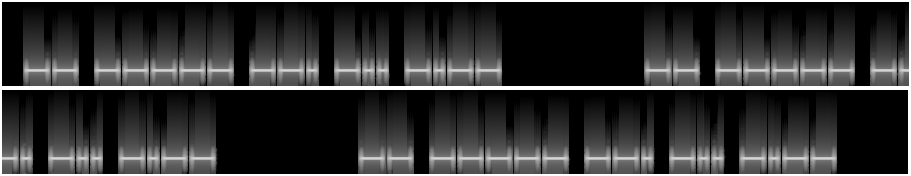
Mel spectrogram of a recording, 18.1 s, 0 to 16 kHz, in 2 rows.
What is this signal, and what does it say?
Morse code, heard as a keyed tone, about 17 wpm, 700 Hz. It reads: M0GDY M0GDY M0GDY
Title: DXCC-100 Call Signs - 5 Characters - Repeated 3x - 17wpm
